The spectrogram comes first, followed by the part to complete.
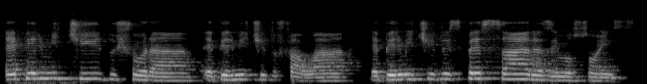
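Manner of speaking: ordinary talk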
